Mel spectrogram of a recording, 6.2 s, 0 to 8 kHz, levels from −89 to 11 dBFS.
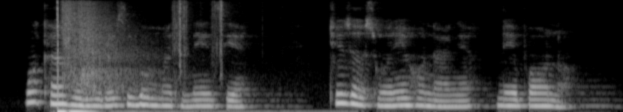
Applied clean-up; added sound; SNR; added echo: none; Gunshot, gunfire; 2 dB; reverberation time 0.5 s.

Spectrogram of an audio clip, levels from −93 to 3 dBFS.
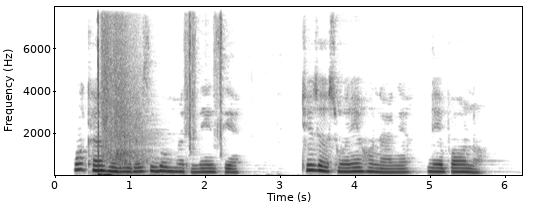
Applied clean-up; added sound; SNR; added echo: classical method WPE with log-MMSE.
